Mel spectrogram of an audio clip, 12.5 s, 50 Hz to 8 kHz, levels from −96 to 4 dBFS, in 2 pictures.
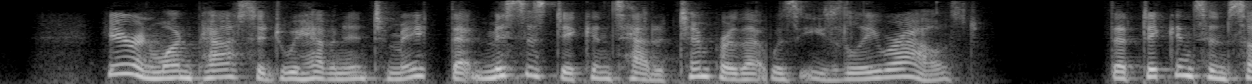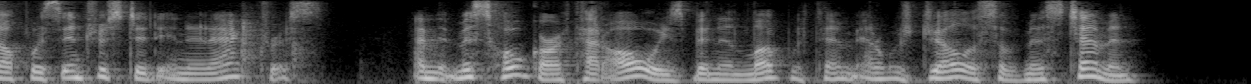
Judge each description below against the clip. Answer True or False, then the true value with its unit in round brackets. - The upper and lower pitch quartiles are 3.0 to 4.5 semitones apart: False (5.0 semitones)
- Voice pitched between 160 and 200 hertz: True (185 Hz)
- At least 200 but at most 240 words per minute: True (205 wpm)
